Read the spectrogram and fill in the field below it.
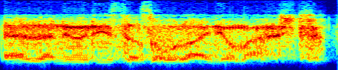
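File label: Hungarian damaged oil mood low, speech; War Thunder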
